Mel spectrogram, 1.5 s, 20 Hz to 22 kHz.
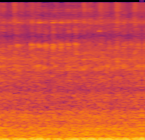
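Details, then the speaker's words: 1988 Ford F150 after spark plug replacement, wires not replaced: low lumpy idle with uneven beat and stumbles; still misfiring, plugs didn't fix it; wires suspected next. "Let's see what happens. I can hear it misfiring."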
